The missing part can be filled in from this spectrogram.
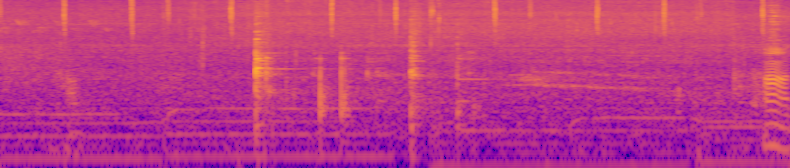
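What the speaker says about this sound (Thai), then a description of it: "ต่อด้วยเนื้อครับผม เนื้อที่เราหั่นเท่าฟองไก่ครับ นี่แหละ นี่แหละ เราก็เทไปเลย" Beef pieces poured into a pot of simmering curry paste for Islamic-style Thai curry, a few soft clatters and wet plops over a steady low kitchen hum, with no talk.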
